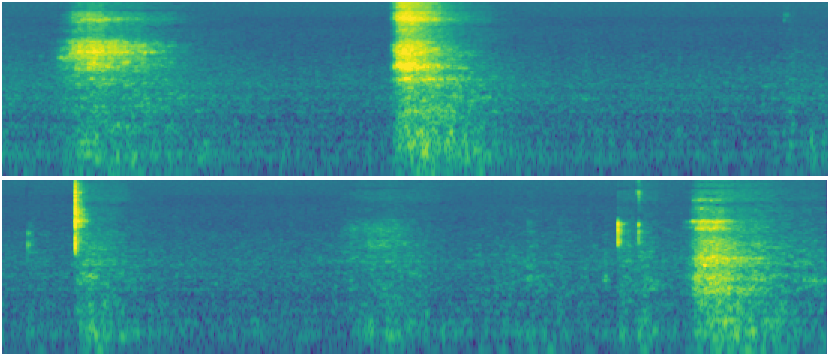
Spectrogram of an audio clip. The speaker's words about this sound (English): I'm going to take a moment. I'm going to take a deep breath, and you're welcome to take one with me.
